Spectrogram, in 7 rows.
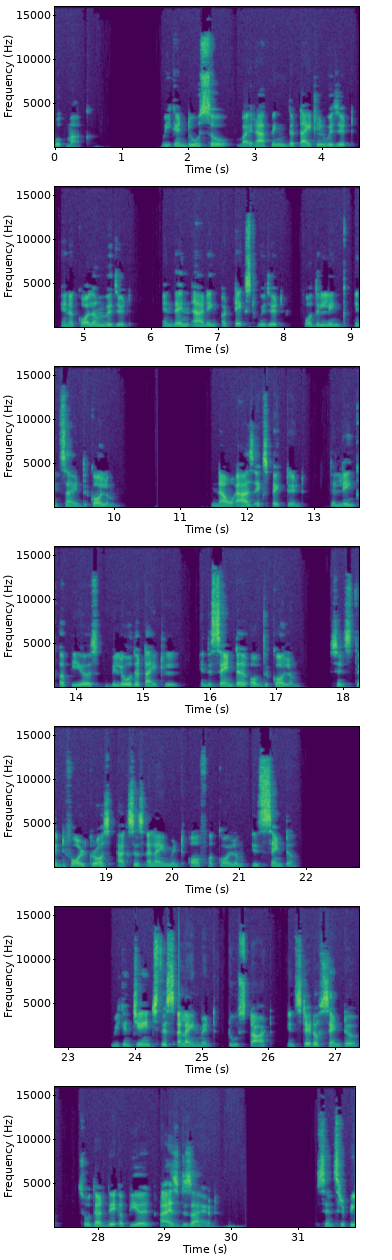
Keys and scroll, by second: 3.1 alt+Return, 3.7 alt+Down, 6.0 super+Down, 6.3 super+Down, 6.5 super+d, 9.1 alt+super+z, 10.0 alt+Return, 10.3 alt+Down, 11.2 super+Down, 11.2 super+d, 12.8 super+k, 13.2 super+s, 25.7 shift+Return, 25.8 shift+c, 26.1 shift+a, 27.0 shift+Return, 27.6 super+Return, 27.8 super+Left, 28.3 shift+super+c, 29.2 super+c, 30.2 super+Return, 30.3 super+v, 31.7 super+s.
